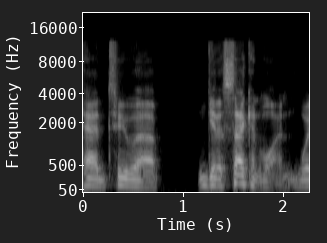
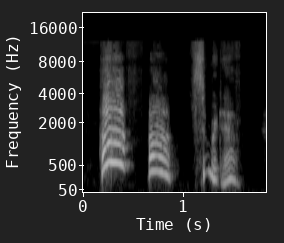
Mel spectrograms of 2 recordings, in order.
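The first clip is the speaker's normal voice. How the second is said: very high-pitched, loudly belted character voice; 8 dB louder than usual. Asked by friends to do the voice of Stick on the spot: Stick voice. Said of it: "what do you think Stick would say about that".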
